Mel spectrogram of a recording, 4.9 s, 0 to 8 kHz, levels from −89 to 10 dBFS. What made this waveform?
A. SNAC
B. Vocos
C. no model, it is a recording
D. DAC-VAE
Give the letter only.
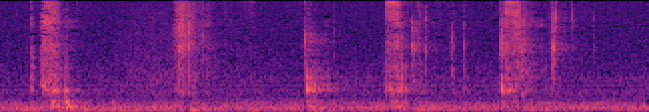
C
